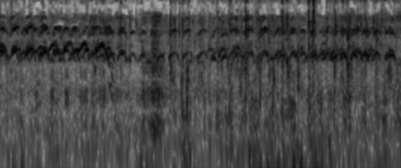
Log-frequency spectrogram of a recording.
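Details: Young swans, five hungry cygnets with their family, keep up a steady stream of high, downward-curving peeps, many overlapping, above soft low-pitched background noise.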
